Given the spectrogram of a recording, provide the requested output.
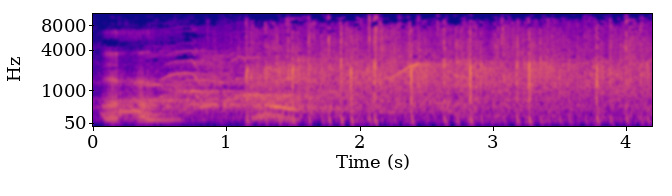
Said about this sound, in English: Thank you for clapping. It was so hard for me to stay married to this amazing, beautiful woman. So yeah, thanks for that.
